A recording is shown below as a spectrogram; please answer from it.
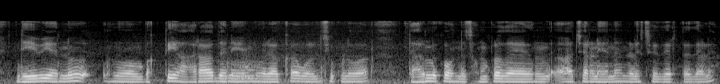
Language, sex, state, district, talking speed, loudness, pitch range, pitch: Kannada, male, Karnataka, Shimoga, 65 wpm, -16 LUFS, 125-135 Hz, 130 Hz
